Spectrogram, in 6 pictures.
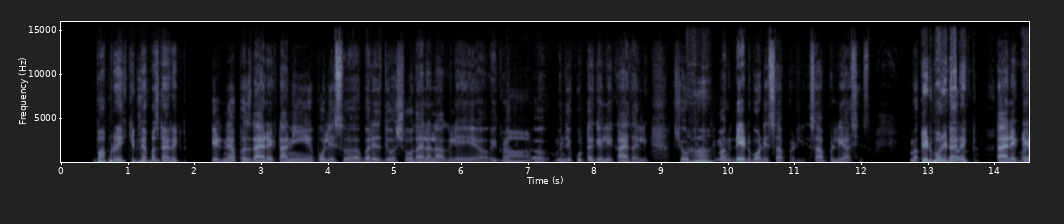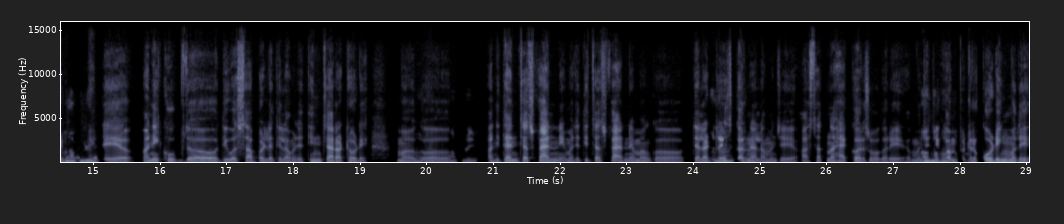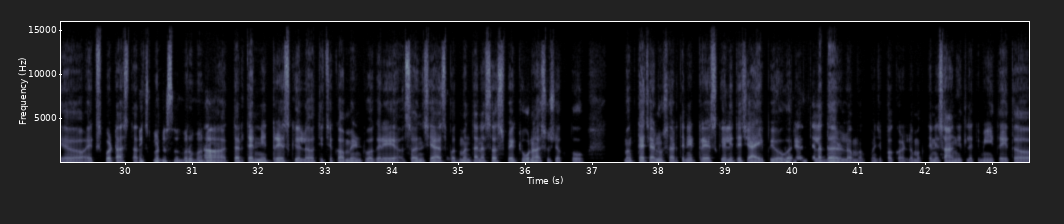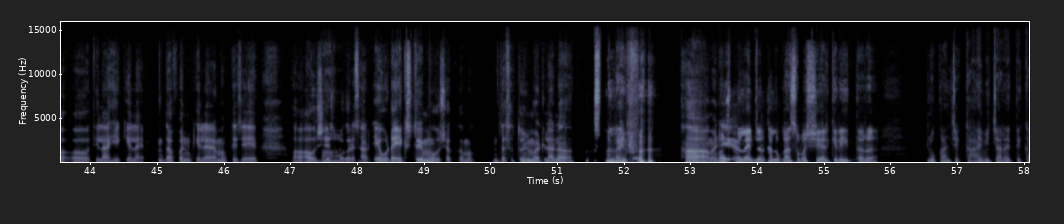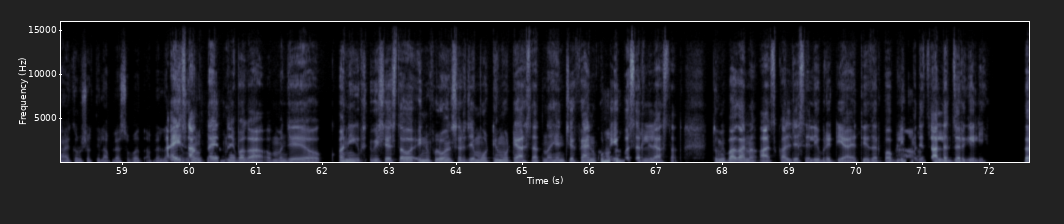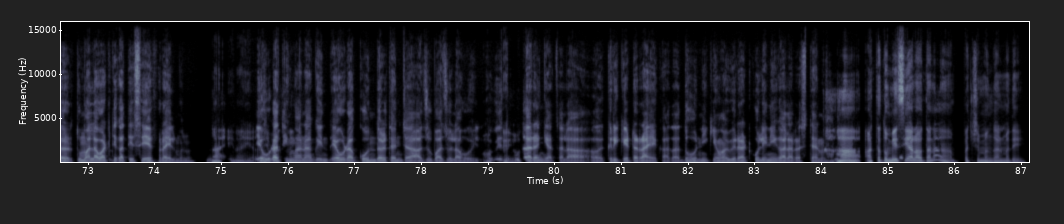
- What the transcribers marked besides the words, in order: static; surprised: "बापरे! किडनॅपर्स डायरेक्ट"; other background noise; distorted speech; surprised: "डेड बॉडी डायरेक्ट. अरे बाप रे!"; surprised: "अरे बाप रे!"; in English: "हॅकर्स"; in English: "कमेंट"; unintelligible speech; unintelligible speech; tapping; in English: "एक्स्ट्रीम"; in English: "पर्सनल लाईफ. पर्सनल लाईफ"; laughing while speaking: "पर्सनल लाईफ"; in English: "शेअर"; in English: "इन्फ्लुएन्सर"; in English: "पब्लिकमध्ये"; unintelligible speech
- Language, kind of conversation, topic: Marathi, podcast, सोशल मिडियावर तुम्ही तुमची ओळख कशी तयार करता?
